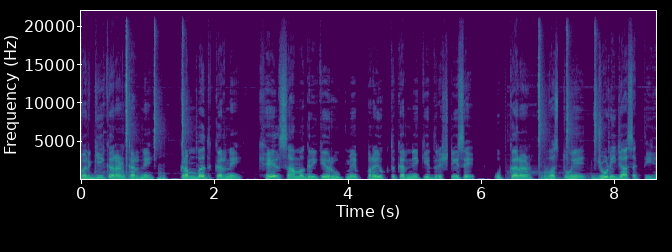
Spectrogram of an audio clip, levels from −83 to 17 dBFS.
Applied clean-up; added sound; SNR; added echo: classical method Wiener filter.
